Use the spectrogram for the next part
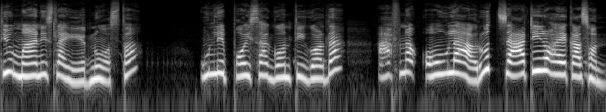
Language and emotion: Nepali, disgusted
